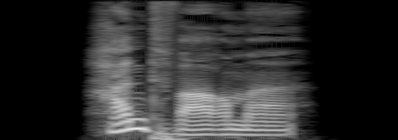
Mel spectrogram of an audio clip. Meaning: inflection of handwarm: 1. strong/mixed nominative masculine singular 2. strong genitive/dative feminine singular 3. strong genitive plural
- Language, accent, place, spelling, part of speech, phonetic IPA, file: German, Germany, Berlin, handwarmer, adjective, [ˈhantˌvaʁmɐ], De-handwarmer.ogg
